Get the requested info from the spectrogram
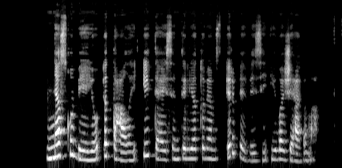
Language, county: Lithuanian, Marijampolė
